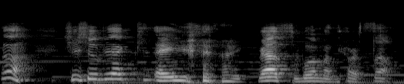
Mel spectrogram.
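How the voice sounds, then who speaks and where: A man's voice: a little high, sing-song, slow, echoey room, highs cut off, soft background music. A man hosting a gameplay video with casual, hesitant commentary, searching for his words. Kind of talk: casual let's play commentary.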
